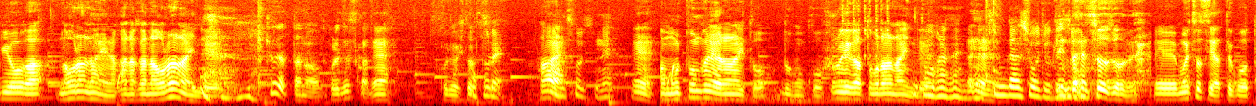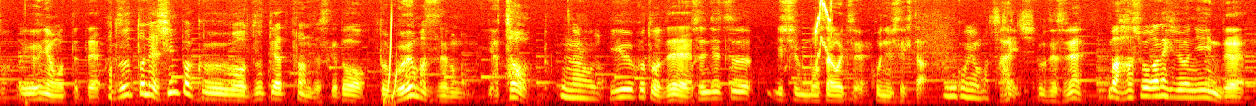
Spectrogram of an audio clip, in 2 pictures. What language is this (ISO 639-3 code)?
jpn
